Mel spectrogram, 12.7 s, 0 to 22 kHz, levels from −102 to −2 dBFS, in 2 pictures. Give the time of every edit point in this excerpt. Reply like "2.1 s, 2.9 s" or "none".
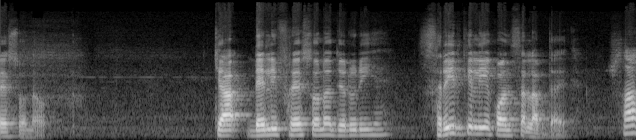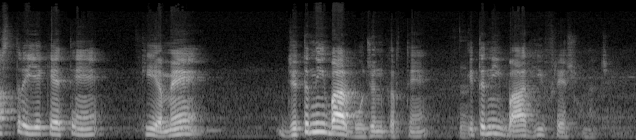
none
